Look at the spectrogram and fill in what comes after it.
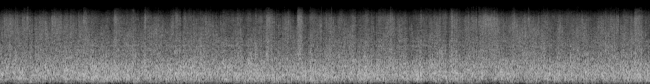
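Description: LHB passenger coaches running on the rails, heard on board: a steady rushing rumble of wheels on track with many small clicks and rattles.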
